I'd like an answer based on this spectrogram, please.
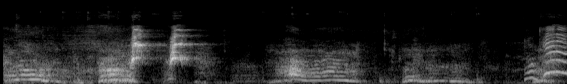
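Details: Dog at play: drawn-out, low throaty growling rumbles broken by a couple of sharp high yelps, ending in a short rising yip.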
